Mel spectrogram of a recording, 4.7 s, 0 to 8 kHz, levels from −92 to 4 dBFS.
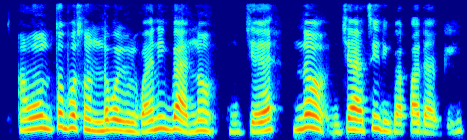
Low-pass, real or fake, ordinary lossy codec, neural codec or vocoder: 7.2 kHz; fake; none; codec, 16 kHz, 2 kbps, FreqCodec, larger model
